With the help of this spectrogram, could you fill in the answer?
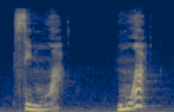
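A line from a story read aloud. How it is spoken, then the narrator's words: Cat murmuring. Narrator (French): murmura le chat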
